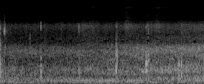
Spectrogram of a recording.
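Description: Quick footsteps on a paved pavement, about three light steps a second, over steady street background noise.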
